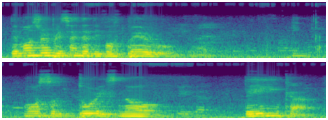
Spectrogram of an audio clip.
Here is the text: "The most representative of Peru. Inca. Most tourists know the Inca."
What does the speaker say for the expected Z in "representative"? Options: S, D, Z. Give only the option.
S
